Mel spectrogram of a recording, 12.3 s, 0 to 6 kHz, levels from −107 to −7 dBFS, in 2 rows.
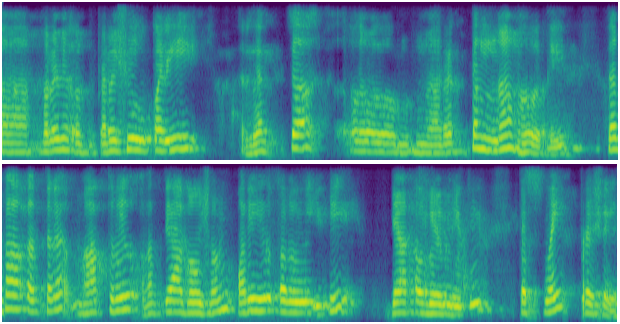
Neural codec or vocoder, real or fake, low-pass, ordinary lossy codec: codec, 16 kHz, 1 kbps, FreqCodec, smaller model; fake; 5.4 kHz; none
